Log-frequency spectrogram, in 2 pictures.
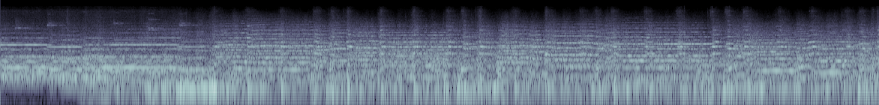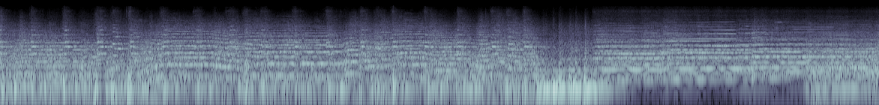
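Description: Student concert band playing full ensemble: flutes, brass and low winds together. The low parts come in about a second in and fall away near the end, leaving a lighter texture.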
